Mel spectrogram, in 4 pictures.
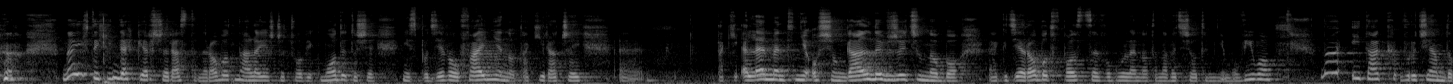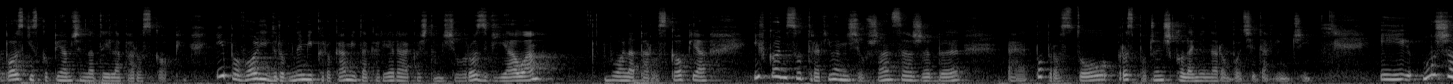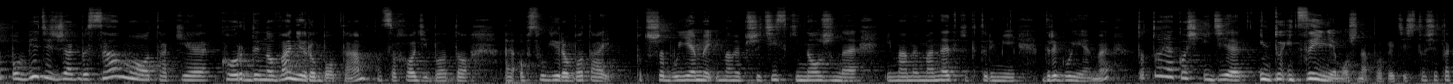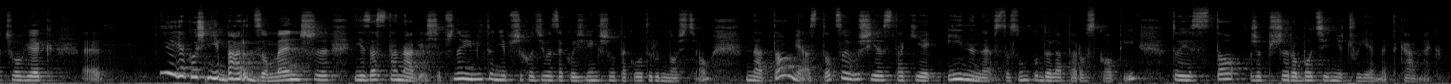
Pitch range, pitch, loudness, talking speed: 175-220 Hz, 195 Hz, -33 LUFS, 165 wpm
